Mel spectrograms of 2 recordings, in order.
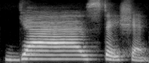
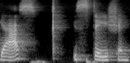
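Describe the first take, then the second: First: The two s sounds merge into one. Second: Both s sounds are pronounced separately. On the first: "eles costumam meio que sumir com um desses sons" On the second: "Ao invés de falar"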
